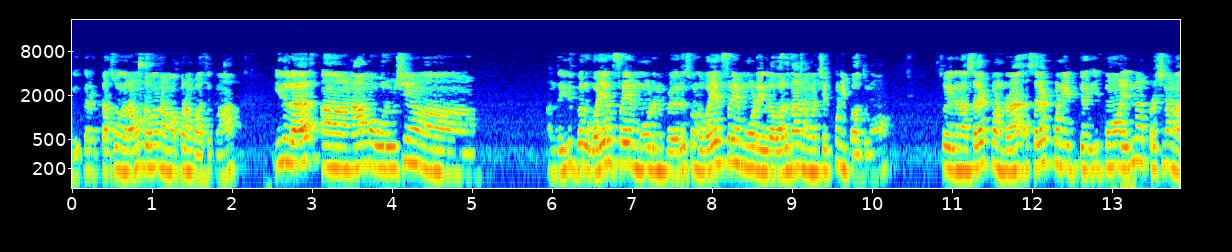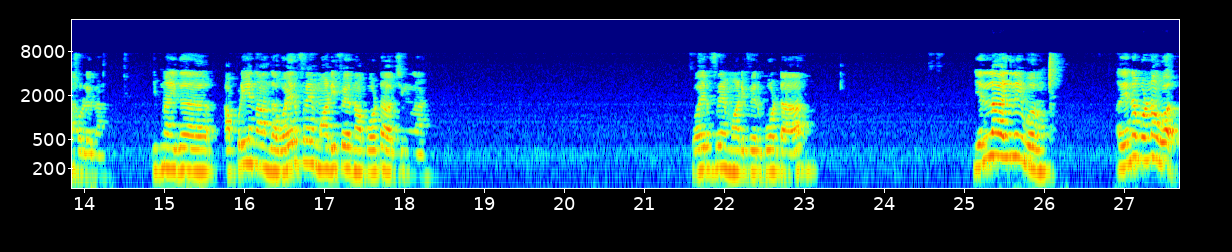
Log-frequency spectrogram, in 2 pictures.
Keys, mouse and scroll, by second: 1.4-3.6 middle drag, 3.6 ctrl+s, 3.8-6.7 ctrl+middle drag, 6.7 click, 10.1 alt+a, 12.0 l, 14.8 Tab, 16.5 drag, 25.1-26.1 drag, 26.1-26.8 scroll down 5, 27.0-27.6 middle drag.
